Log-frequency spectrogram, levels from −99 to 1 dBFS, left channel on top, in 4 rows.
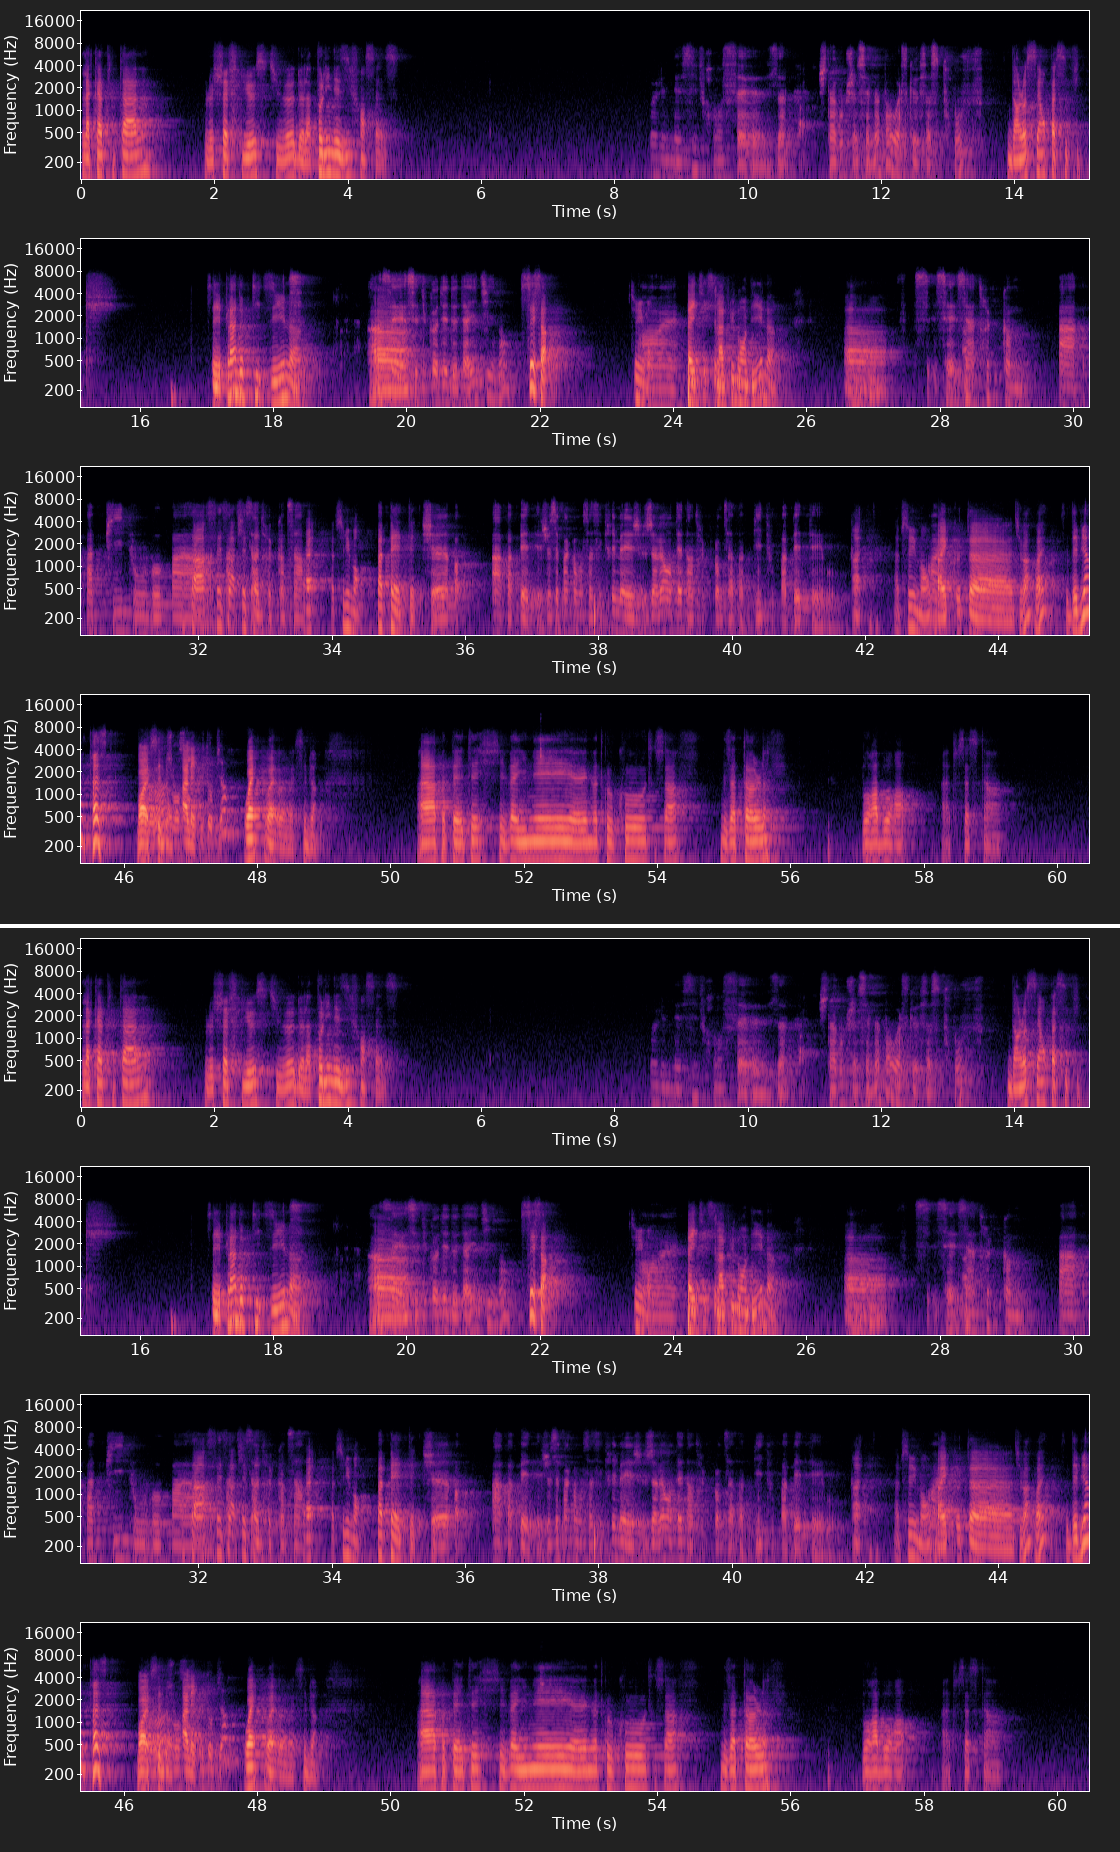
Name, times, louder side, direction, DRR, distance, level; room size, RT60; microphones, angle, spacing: voice 1, 0.0-1.0 1.8-4.6 13.9-14.8 15.2-15.5 17.1-18.4 19.4-20.0 21.8-22.1 23.4-23.7 24.2-25.6 26.6-27.2 28.3-28.4 31.9-32.5 32.8-32.9 33.6-33.7 34.1-34.4 34.7-35.2 41.8-41.9 42.4-43.2 43.6-44.7 45.0-45.7 46.2-47.1 47.8-48.9 50.4-54.3 54.9-55.7 57.1-57.7 58.3-59.2, left 2 dB, 20° left, 6 dB, 0.8 m, -31 dB
voice 2, 8.5-10.8 11.1-13.5 18.2-18.5 19.4-21.5 23.4-24.1 27.6-29.3 29.8-30.0 30.3-33.6 35.4-35.9 36.4-41.5 42.9-43.2 46.3-47.6, left 2 dB, 65° left, 7 dB, 2.2 m, -42 dB
26.5 x 20.0 x 8.4 m, 1.0 s
head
